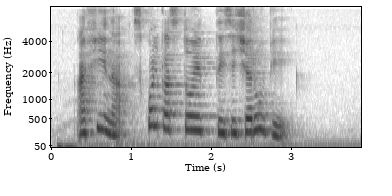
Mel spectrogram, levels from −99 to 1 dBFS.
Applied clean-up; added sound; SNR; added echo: none; none; none; none.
